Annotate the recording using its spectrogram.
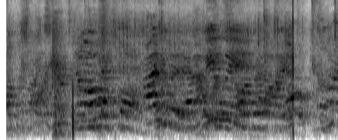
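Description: Children chattering and talking over one another, with two sharp clicks, one about a second in and one near the end.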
